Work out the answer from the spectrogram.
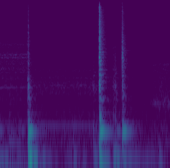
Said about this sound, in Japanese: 今別のテープを入れました。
